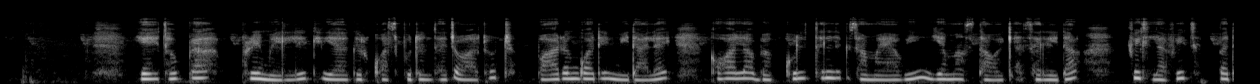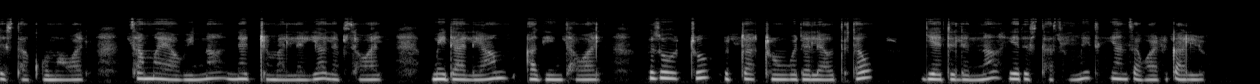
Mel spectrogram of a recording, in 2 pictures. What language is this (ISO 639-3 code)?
amh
